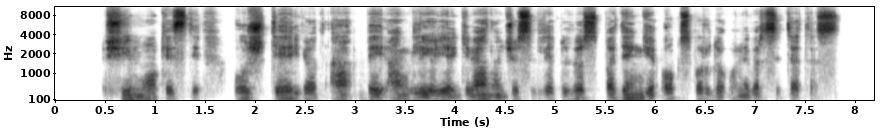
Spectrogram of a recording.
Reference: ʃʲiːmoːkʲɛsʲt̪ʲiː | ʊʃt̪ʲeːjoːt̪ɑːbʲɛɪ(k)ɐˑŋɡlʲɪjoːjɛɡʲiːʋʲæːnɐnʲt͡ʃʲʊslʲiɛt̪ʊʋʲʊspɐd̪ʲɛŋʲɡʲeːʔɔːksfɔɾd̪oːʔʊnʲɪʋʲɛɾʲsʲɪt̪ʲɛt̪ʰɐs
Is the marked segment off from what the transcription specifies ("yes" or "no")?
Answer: yes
